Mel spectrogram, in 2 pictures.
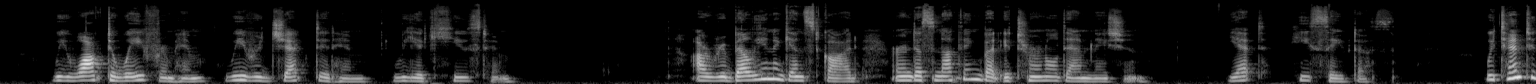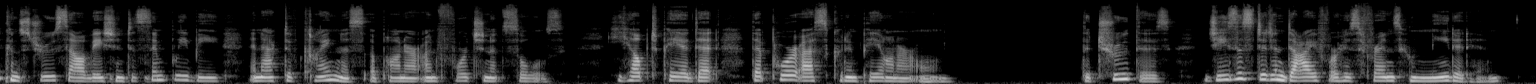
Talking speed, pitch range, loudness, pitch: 130 wpm, 145-185 Hz, -22 LUFS, 165 Hz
